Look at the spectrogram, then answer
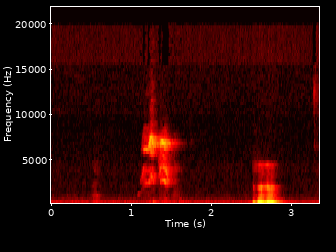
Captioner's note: squeak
